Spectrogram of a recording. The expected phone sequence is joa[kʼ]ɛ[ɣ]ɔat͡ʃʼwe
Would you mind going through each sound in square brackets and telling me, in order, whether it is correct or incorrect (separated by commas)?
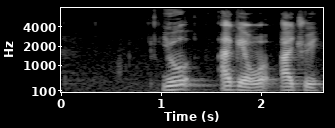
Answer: correct, correct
